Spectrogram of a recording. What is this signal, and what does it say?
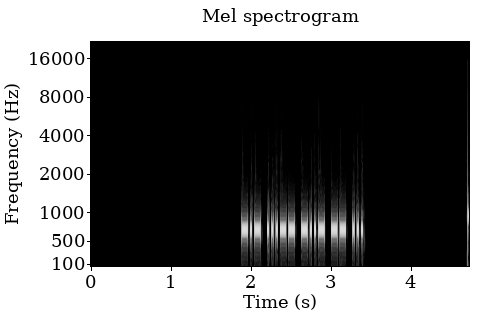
Morse code, heard as a keyed tone, about 39 wpm, 700 Hz. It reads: K3XMS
